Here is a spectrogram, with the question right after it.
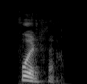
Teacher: hay 2 vocales, U y E, primero una cerrada y luego una abierta. Decimos que esto es un diptongo creciente.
